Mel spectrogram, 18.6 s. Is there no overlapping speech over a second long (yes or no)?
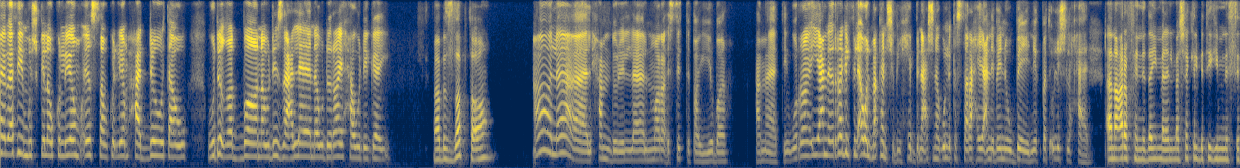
yes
